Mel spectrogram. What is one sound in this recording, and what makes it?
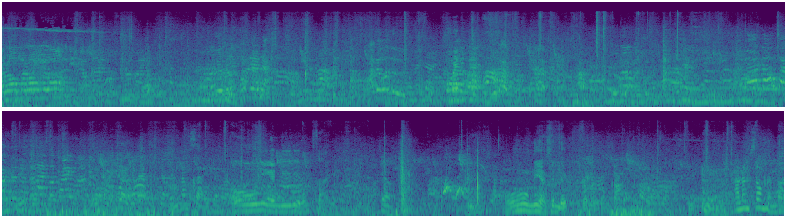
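Voices of people and children chatter nearby outdoors.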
